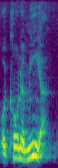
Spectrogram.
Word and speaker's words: oikonomia: And it's called oikonomia. Oikonomia. And I could spell that for you, I think. It's O, let me put it on the board. O-I-K-O-N-O-M-I-A. Oikonomia. Oikonomia.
